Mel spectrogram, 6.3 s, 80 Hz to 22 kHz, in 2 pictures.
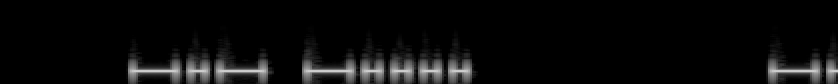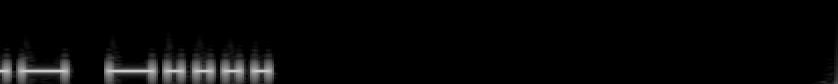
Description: Morse code, heard as a keyed tone, about 22 wpm, 700 Hz. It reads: K6 K6
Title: USA Call Sign Prefixes - Repeated 2x - 22wpm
